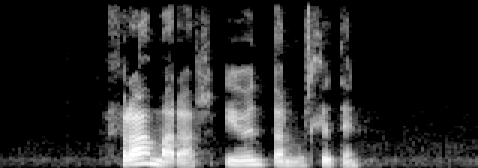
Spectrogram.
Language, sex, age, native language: Icelandic, female, 40-49, Icelandic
